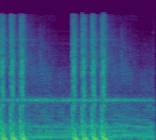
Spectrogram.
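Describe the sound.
An automatic rifle fires two short bursts of rapid shots, separated by a brief gap, over a steady ringing tone.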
